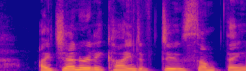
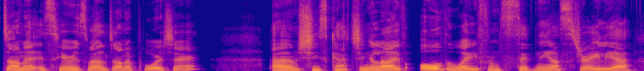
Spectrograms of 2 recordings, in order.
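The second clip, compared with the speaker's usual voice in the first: usual speaking voice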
